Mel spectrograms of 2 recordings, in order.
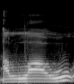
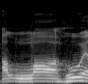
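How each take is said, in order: First: The last syllable starts with a w sound. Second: The last syllable starts with an h sound. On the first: The speaker calls it wrong. "ഹാവിനെ വാവാക്കിയിട്ട് ... എന്നല്ല" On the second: The speaker calls it right. "അല്ലാഹു എന്നാണ്"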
